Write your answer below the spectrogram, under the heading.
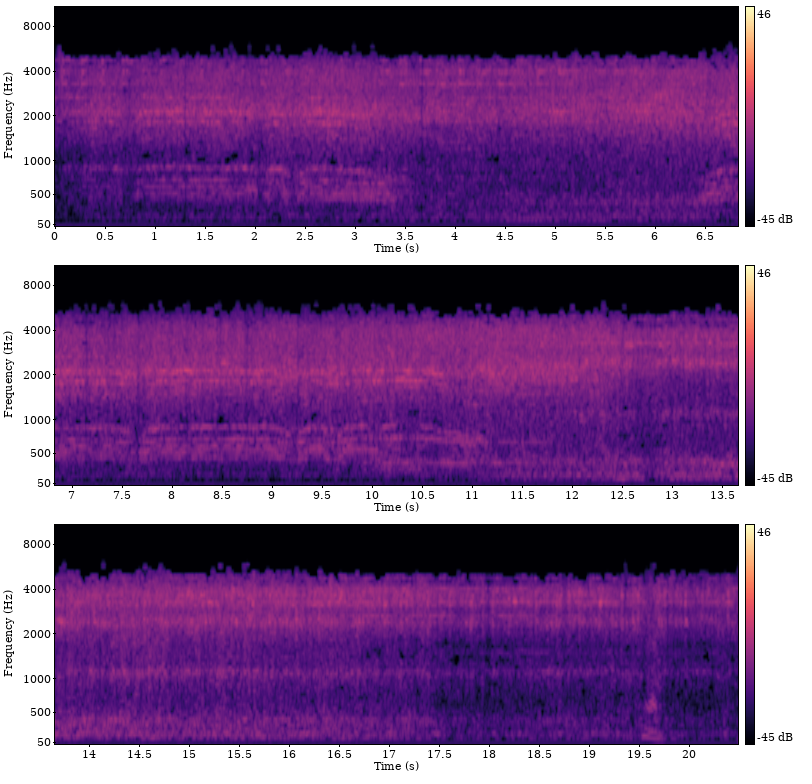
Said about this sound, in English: The train was coming closer. I could hear its bell ringing and a cry of its whistle.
